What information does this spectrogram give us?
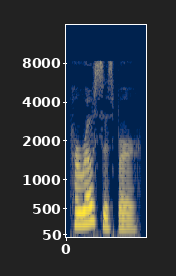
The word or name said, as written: hrocesburh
